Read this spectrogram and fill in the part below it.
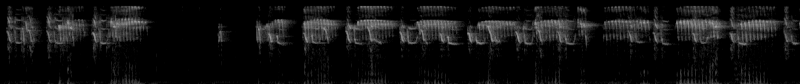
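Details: Hand-fed bird chicks, one week into feeding, giving drawn-out high rasping chirps in rhythmic bursts, after a brief quiet pause early on.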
